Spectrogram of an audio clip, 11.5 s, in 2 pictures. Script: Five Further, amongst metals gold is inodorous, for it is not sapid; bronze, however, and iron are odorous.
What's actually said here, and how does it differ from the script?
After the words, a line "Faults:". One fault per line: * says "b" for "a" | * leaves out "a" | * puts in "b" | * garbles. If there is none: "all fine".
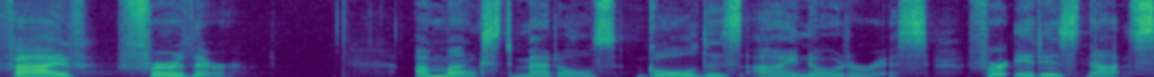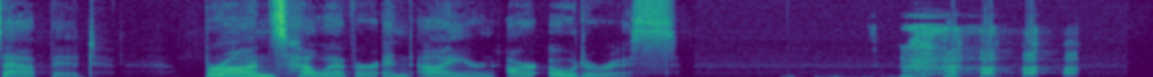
Five Further, amongst metals gold is inodorous, for it is not sapid; bronze, however, and iron are odorous.
Faults:
all fine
